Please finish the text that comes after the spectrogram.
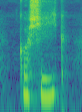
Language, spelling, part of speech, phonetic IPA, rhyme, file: Czech, košík, noun, [ˈkoʃiːk], -oʃiːk, Cs-košík.ogg
- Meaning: 1. diminutive of koš; a small basket 2. shopping basket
